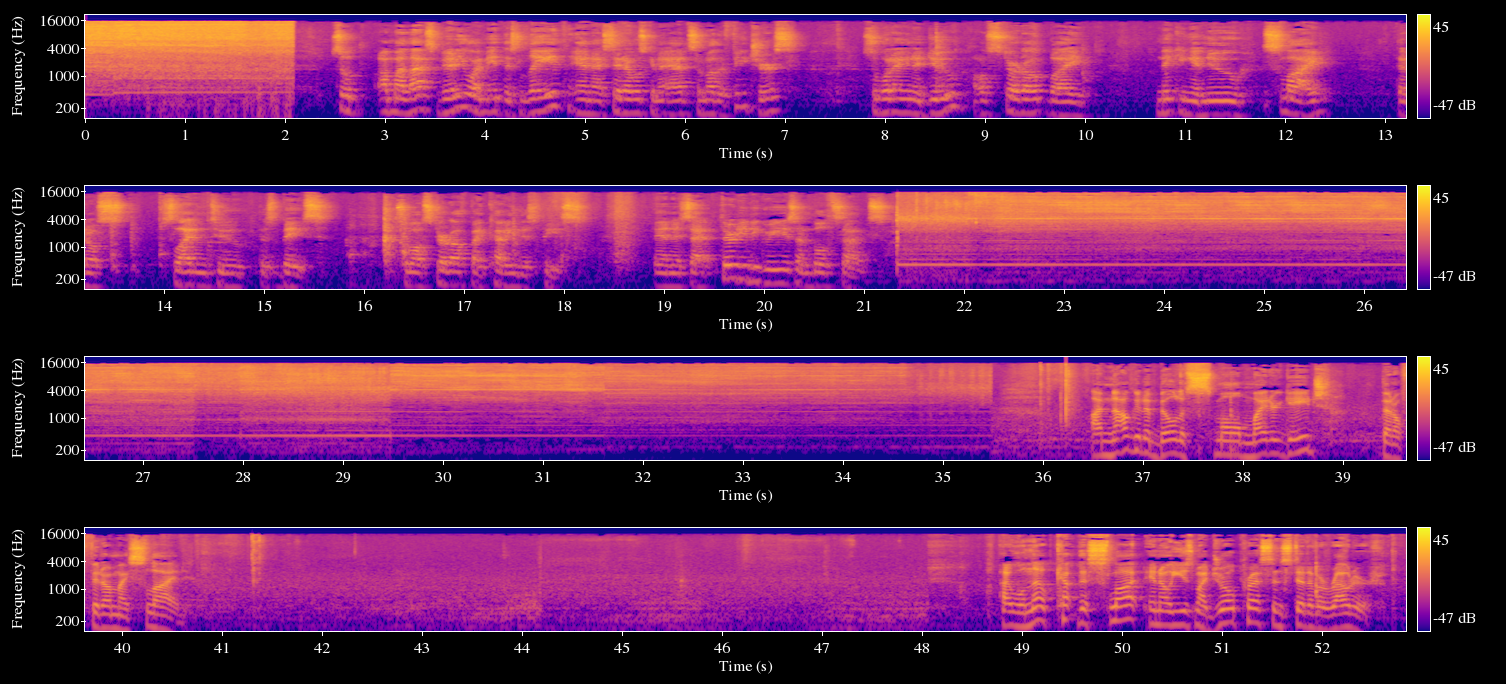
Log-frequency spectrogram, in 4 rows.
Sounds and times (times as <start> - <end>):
Power tool: 0.0 - 2.1, 21.3 - 35.6.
